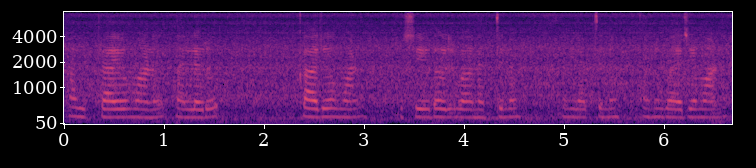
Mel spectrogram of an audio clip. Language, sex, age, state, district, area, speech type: Malayalam, female, 18-30, Kerala, Kozhikode, rural, spontaneous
